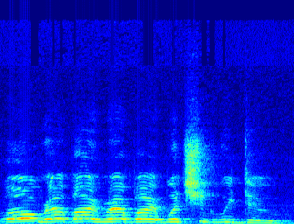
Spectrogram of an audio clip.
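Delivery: loud, high, hammed-up appeal; acted pleading. Villager begging his rabbi for help, acted pleading. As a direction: plead in mock desperation.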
